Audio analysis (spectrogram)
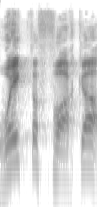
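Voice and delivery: imitated yell, each word stretched like a call. Retelling grabbing the wheel while the driver sleeps: imitating his own yell. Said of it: "And I just yell".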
